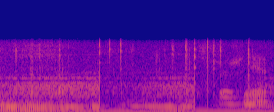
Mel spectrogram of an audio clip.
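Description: Faint handling noise with a few small clicks: fingertips pressing plastic tank track links down onto masking tape. A steady low hum runs underneath.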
